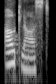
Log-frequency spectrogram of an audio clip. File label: "outlast", Indian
